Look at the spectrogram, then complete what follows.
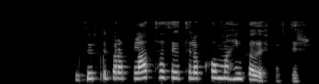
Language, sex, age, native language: Icelandic, female, 40-49, Icelandic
